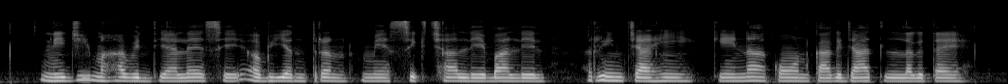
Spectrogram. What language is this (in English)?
Maithili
